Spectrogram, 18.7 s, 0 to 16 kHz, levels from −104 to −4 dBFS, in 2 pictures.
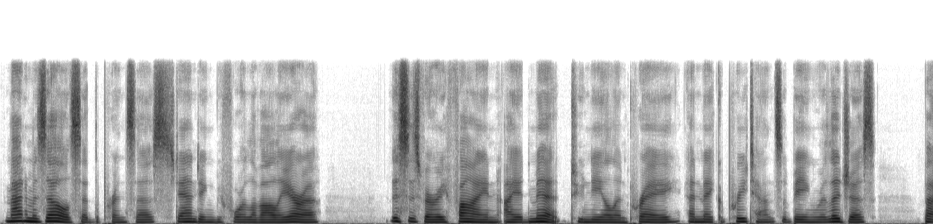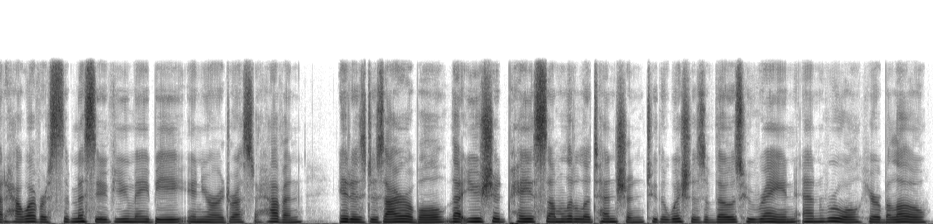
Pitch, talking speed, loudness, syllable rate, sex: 180 Hz, 185 wpm, -18 LUFS, 5.3 syllables/s, female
